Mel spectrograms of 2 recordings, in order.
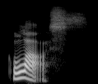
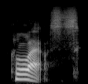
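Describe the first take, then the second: First: A long stretched British vowel is used. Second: An Indian-style accent with a shorter vowel. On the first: "Puxa esse A aí" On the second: "E o indiano"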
